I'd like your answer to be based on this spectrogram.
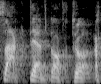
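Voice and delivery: ordinary delivery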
